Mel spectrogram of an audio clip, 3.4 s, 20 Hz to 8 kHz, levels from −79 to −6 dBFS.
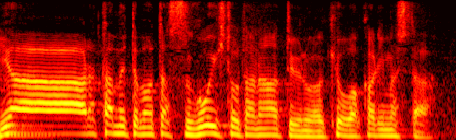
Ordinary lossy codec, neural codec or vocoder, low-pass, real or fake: none; none; none; real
